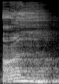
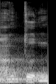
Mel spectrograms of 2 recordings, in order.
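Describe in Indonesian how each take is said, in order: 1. Kata ini berakhir dengan bunyi 'ah' yang lembut. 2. Kata ini berakhir dengan bunyi 'tun' yang penuh. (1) "kalau dimatikan jadi ah" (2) "ketika dibaca jadinya atun"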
